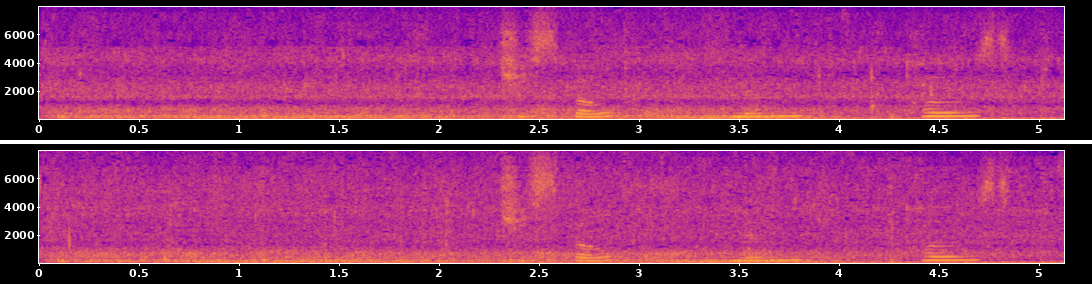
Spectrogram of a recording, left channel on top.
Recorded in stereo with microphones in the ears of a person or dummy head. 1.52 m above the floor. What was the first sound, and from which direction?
A vehicle, 70° right (ahead or behind).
